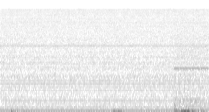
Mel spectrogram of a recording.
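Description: Near silence: a faint steady line hum, with a brief faint sound just before the end.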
